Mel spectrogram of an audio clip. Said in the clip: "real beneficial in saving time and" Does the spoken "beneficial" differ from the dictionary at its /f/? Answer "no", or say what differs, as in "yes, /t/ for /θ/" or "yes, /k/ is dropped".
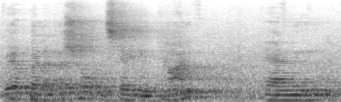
yes, /f/ is dropped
